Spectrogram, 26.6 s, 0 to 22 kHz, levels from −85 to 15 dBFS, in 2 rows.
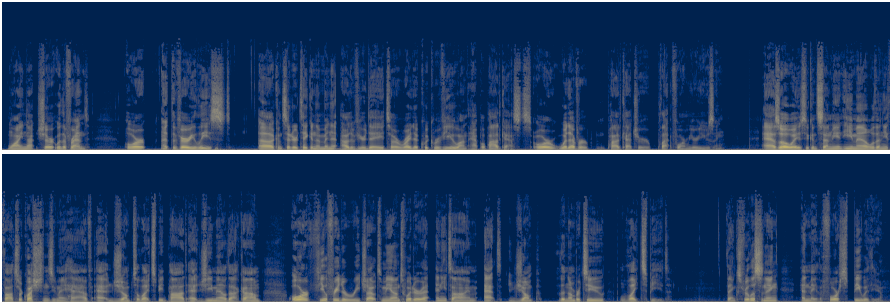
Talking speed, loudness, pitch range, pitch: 180 wpm, -24 LUFS, 100-135 Hz, 115 Hz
